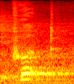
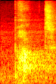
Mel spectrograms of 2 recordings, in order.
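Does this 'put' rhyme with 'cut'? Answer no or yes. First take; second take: no; yes. First: The vowel does not sound like cut's vowel. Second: The vowel sounds like the vowel in cut. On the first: The speaker calls it right. "which is not, which is P U T, put" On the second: The speaker calls it wrong. "we take for granted like uh, P U T also should be put"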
